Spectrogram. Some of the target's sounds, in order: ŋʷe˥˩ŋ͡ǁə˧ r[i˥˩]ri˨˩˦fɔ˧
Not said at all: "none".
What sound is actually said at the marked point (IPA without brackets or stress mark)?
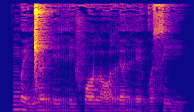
i˨˩˦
